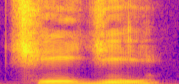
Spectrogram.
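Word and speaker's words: 吃鸡: If you win a brief gamer slang interlude, eating chicken pronounced chi ji means to win in PUBG.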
